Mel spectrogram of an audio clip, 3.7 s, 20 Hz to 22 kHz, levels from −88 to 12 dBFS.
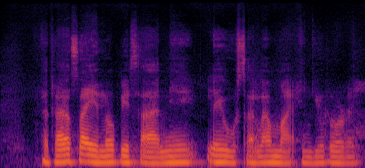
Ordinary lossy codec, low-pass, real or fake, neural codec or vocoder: none; none; fake; codec, 44.1 kHz, 2.6 kbps, DAC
